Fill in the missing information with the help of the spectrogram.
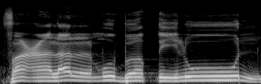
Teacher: huruf ba yang mati asli di tengah kalimat qalqalah sugro, jangan lupa dipantulkan.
